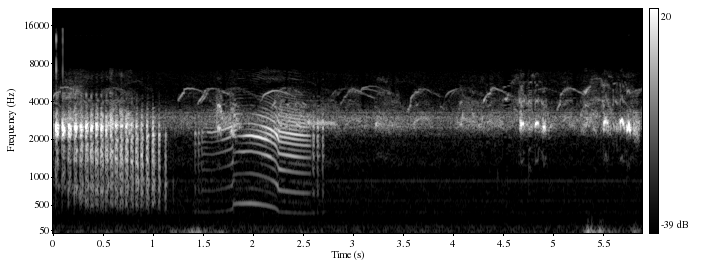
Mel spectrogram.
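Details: Royal albatross chick being fed by a parent at a New Zealand nest at 5:41 pm on 7 February 2024: a fast rattling chatter for about a second, then a drawn-out, nasal, wavering squeal over steady wind noise, with faint clicks near the end.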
